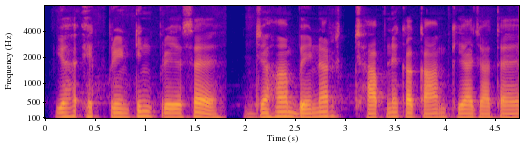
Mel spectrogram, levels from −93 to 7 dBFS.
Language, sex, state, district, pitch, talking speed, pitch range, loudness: Hindi, male, Chhattisgarh, Raigarh, 110 Hz, 165 wpm, 105-120 Hz, -21 LUFS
